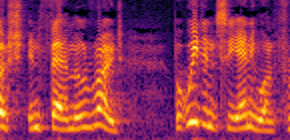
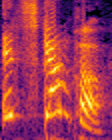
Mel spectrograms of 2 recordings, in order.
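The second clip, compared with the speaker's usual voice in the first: excited reveal; 10 semitones higher, slower than usual. Acted. Triumphant reveal of new member.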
